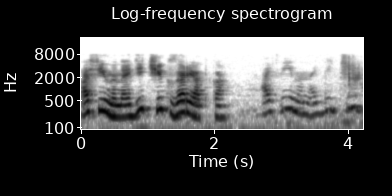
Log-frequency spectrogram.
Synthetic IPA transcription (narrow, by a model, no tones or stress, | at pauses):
afʲinənajdʲit͡ɕikzaɾʲat̪kə | afʲinʲi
